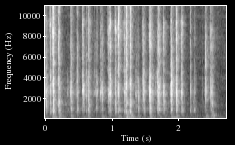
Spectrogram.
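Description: Rapid, uneven clatter of keys on a computer keyboard as a campaign title is typed, close and clear with short pauses between bursts, no talking.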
